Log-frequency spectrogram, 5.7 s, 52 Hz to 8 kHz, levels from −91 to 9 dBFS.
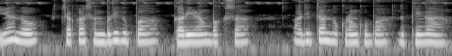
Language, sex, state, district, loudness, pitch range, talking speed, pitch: Garo, male, Meghalaya, North Garo Hills, -15 LUFS, 180-195 Hz, 85 wpm, 185 Hz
